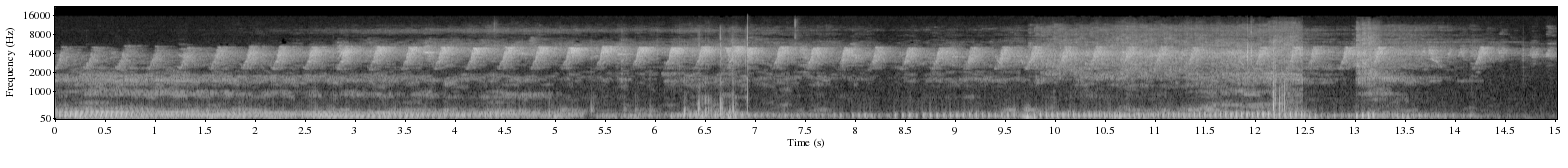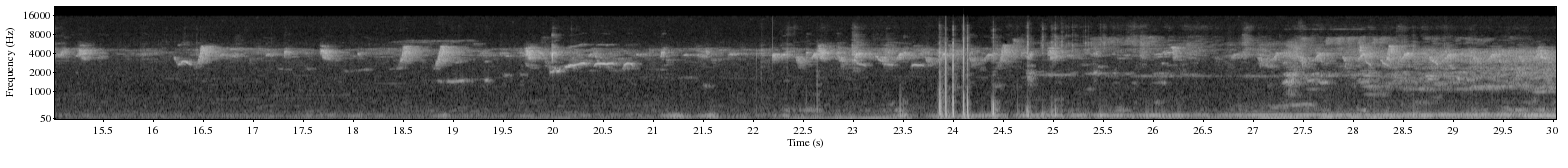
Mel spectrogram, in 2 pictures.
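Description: Birds chirping: a fast run of repeated high chirps for the first twelve seconds or so, then sparser single chirps, with a low hum underneath.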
